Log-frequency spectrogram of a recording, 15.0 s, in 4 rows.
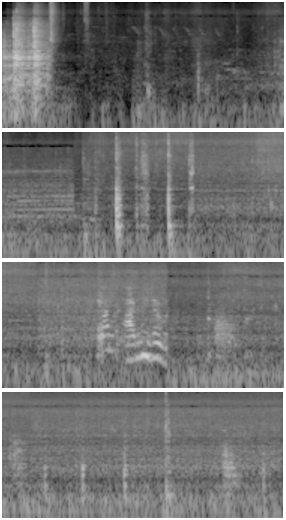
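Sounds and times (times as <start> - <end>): food sizzling in hot oil: 4.7 - 15.0.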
